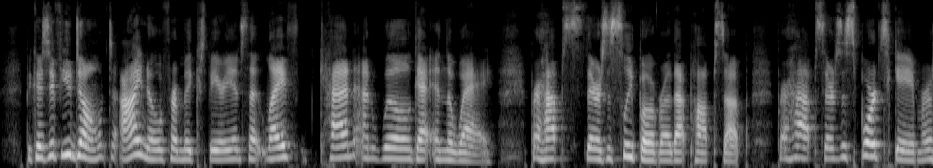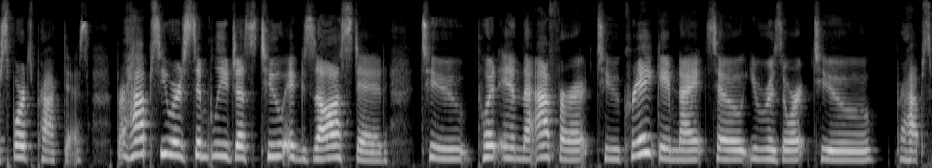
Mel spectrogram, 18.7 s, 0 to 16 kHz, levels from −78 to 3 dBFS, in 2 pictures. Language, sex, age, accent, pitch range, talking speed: English, female, 30-49, American, 200-270 Hz, 175 wpm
